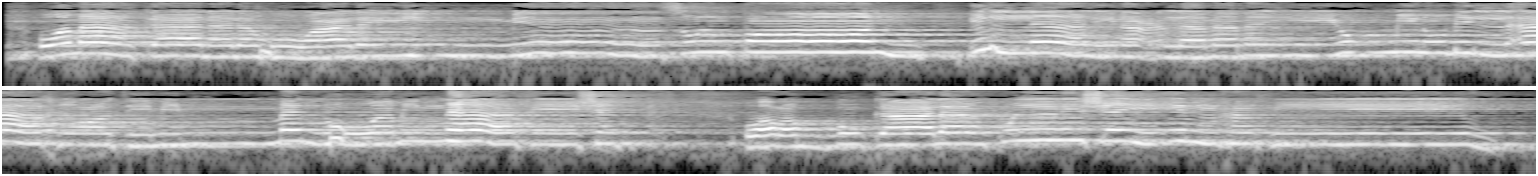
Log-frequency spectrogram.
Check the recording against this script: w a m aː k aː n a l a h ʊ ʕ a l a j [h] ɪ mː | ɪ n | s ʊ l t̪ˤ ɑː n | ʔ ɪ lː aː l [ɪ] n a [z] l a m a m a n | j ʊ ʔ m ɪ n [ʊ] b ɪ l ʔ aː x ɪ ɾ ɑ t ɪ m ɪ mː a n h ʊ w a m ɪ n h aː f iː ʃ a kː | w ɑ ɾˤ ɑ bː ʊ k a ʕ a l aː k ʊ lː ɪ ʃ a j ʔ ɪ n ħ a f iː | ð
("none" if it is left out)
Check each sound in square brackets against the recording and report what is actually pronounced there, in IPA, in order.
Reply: h, ɪ, ʕ, ʊ

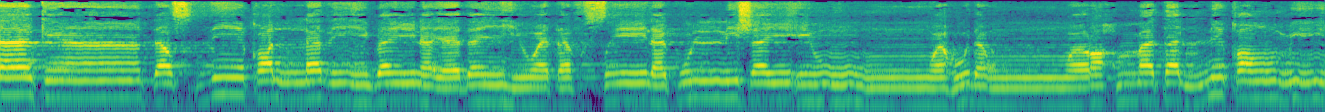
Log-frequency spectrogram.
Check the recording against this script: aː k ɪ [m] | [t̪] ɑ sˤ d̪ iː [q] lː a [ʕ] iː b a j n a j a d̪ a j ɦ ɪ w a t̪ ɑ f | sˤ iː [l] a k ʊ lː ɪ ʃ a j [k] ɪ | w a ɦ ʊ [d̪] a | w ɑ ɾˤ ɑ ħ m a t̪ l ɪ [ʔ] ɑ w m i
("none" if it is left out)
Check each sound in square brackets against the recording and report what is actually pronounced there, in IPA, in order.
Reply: n, t̪, q, ð, l, ʔ, d̪, q

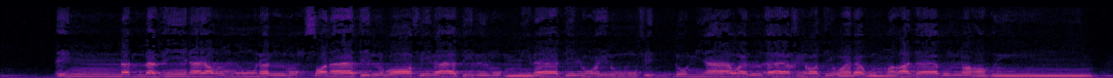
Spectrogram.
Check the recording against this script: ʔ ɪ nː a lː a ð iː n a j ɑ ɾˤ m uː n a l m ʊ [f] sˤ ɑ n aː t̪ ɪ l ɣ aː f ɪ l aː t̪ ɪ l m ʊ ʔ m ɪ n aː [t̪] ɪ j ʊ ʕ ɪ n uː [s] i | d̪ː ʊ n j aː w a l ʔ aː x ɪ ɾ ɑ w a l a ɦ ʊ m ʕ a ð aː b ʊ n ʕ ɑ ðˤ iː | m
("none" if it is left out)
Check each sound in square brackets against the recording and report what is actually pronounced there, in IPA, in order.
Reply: ħ, t̪, f

